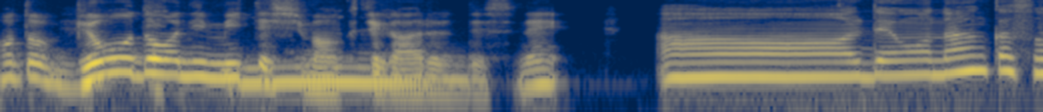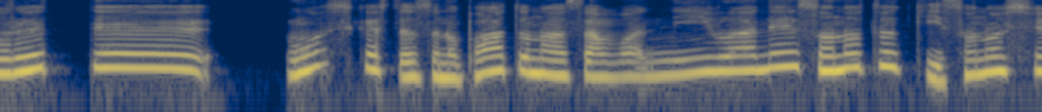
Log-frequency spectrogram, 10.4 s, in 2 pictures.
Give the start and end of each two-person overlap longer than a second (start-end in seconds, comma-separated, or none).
0.8-2.2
